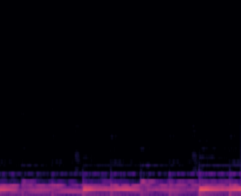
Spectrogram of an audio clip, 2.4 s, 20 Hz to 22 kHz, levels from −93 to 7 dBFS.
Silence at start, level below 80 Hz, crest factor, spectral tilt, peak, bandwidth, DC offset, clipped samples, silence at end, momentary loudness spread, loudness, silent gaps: 0 s; -74 dBFS; 14 dB; -7 dB/octave; -28 dBFS; 4.7 kHz; under 0.1%; under 0.1%; 0 s; 12 LU; -44 LUFS; none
